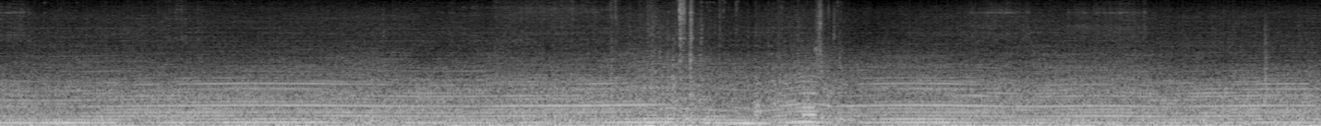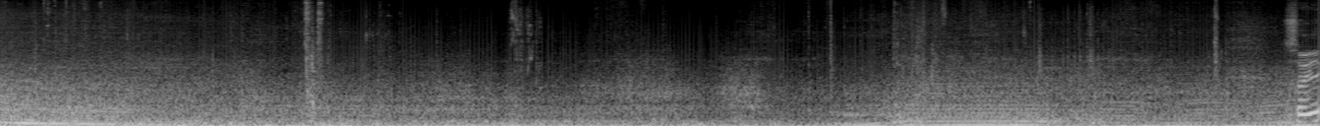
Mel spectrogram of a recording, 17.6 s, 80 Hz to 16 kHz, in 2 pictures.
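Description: Volvo 740 revving hard while drifting on snow, heard from inside the car: a loud engine rising and falling through repeated revs and shifts, continuous and close throughout.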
